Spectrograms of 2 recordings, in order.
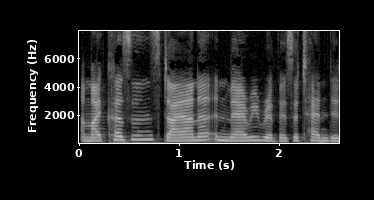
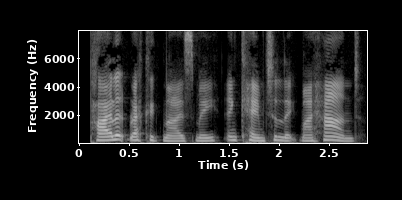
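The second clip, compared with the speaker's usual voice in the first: ordinary delivery, nothing marked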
